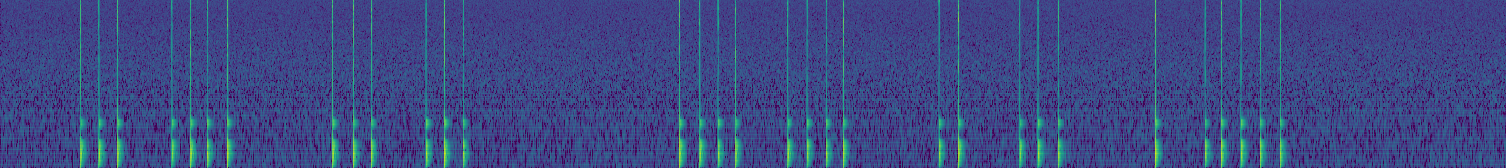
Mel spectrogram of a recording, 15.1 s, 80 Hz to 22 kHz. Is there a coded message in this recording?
Yes: tap code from 0.8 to 12.9 s, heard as knocks on wood, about 5 knocks a second. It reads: ON THE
